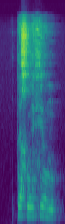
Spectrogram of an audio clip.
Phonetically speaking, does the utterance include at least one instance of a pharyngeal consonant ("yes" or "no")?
no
